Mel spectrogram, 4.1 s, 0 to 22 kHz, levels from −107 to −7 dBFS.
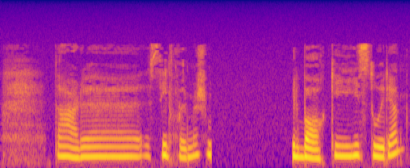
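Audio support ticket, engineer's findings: Watery, swirly speech throughout, with smeared consonants and nothing above about 8.3 kHz. Likely MP3 compression at a starved bitrate, something near 34 kbps: the encoder drops the treble and lets weak frequency lines flicker in and out between frames.

Audio dropout to a faint residue, 2.11 to 2.92 s. The speech cuts abruptly for about 815 ms, leaving only hiss around 35 dB down. Likely the source feed was lost while the downstream path stayed live, so only its noise floor came through.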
